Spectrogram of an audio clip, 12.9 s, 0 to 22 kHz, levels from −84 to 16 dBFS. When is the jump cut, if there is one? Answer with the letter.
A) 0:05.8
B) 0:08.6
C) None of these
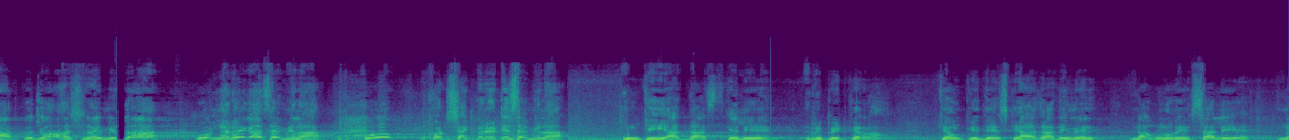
A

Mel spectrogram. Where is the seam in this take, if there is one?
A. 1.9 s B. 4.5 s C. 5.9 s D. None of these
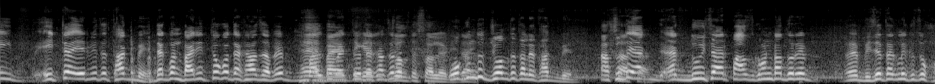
C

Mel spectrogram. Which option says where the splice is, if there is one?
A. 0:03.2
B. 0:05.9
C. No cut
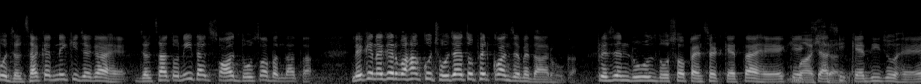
B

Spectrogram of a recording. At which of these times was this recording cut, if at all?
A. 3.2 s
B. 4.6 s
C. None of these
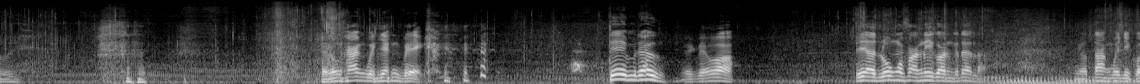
C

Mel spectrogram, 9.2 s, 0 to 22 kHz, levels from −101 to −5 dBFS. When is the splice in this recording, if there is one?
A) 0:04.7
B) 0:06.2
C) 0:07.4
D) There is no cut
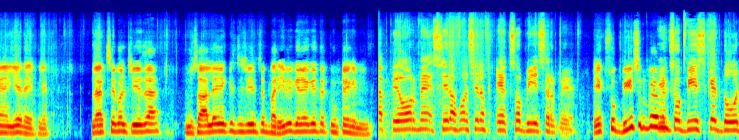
A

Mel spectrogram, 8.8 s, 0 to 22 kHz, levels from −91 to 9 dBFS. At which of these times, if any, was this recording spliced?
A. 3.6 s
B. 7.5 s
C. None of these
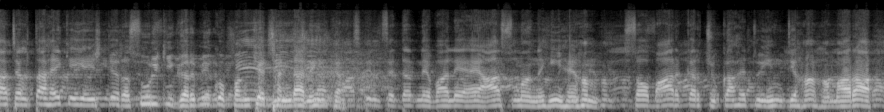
A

